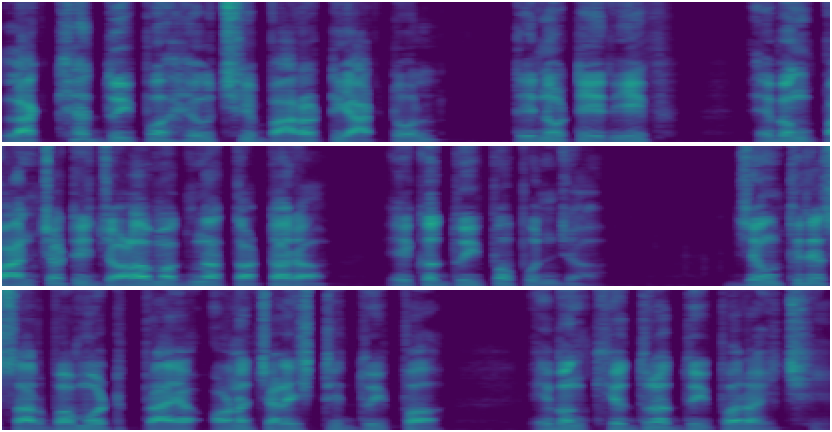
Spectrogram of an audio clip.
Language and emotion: Odia, neutral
